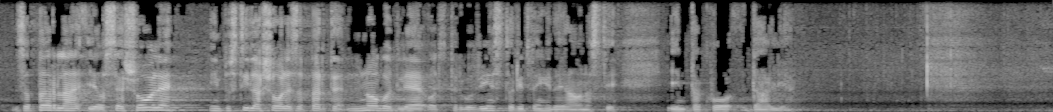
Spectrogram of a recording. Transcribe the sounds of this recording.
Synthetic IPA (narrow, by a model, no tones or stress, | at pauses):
zapəɾlajɛwsɛʃoːlɛinpust̪iːlaʃoːlɛzapəɾt̪ɛmnoːɡɔd̪ljeːʔɔt̪ːəɾɡɔʋiːnst̪ɔɾiːt̪ʋɛnixd̪ɛjaːwnɔst̪i | int̪akʰoːd̪aːljɛ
